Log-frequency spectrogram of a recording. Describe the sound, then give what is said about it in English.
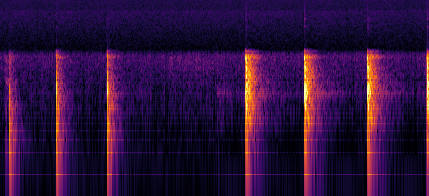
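A hammer taps a nail into a scrap piece of wood, giving seven sharp, crisp knocks: three evenly spaced, a short pause, then four more at a steady rhythm, with silence between the strikes. “you're going to start by lightly tapping the top of the nail. Now, move your fingers and you can really start to hit it.”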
